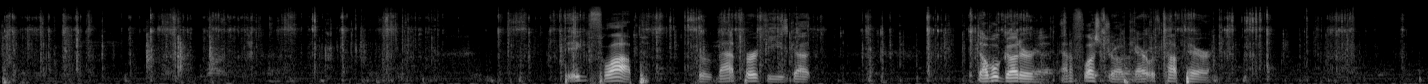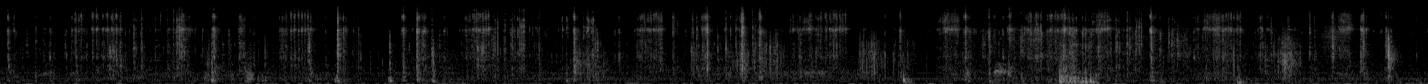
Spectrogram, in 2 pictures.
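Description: Poker chips click and clatter together.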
